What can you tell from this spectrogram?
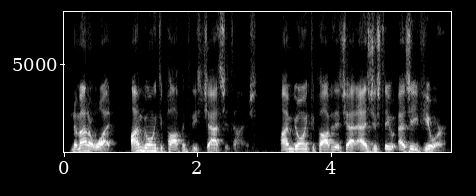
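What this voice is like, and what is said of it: New York accent. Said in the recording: “a dope with a New York accent”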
